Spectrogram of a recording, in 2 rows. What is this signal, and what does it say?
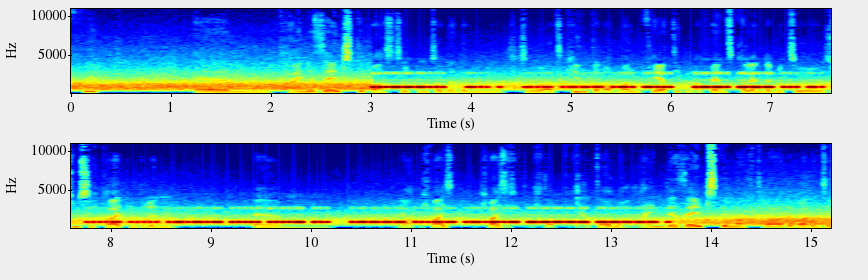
Morse code, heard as a keyed tone, machine-sent, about 38 wpm, 900 Hz, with radio static, a narrow filter and speech in German. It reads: <SOS> DE KJRB POSN 45.54S 13.00E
